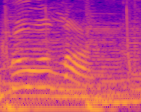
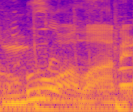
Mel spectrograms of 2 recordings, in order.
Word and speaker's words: Mualani: moani oh hey I'm muani a guide from the a muani okay that's how you I've been saying it wrong this whole time all of that land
